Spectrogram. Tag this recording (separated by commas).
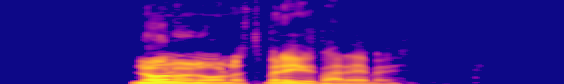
Speech, Male speech, Human voice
